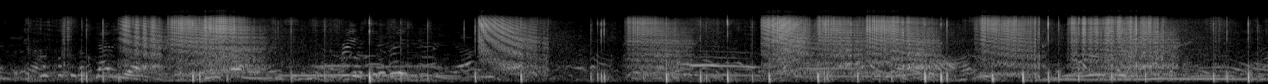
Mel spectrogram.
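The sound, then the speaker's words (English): Small fireworks crackle across the sky in dense, rapid bursts of sharp pops and sizzles that keep going throughout, going up and then off sideways in various directions, with voices chattering in the background. “They make a funny noise. Right across the sky, those fireworks.”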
